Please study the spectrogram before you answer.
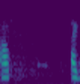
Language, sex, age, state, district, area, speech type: Odia, female, 18-30, Odisha, Rayagada, rural, conversation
